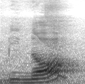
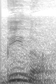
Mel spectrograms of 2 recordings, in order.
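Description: First: "bina" with the stress on the final NA; stress on second syllable. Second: "bina" with the stress on BI; stress on first syllable. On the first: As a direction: hit the last syllable of "bina": bi-NA. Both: Shown as a demonstration. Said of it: "Where do you put the emphasis?".

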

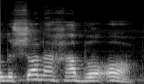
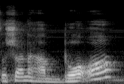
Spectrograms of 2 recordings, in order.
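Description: First: Haba'ah stressed on the final AH, falling tune; stress on the aleph. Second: Haba'ah stressed on BA, ending in a rise; stress on the bays. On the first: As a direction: push the weight onto the end of Haba'ah. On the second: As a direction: punch the BA in Haba'ah, not the ending. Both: Shown as a demonstration. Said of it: "how you pronounce the word".

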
